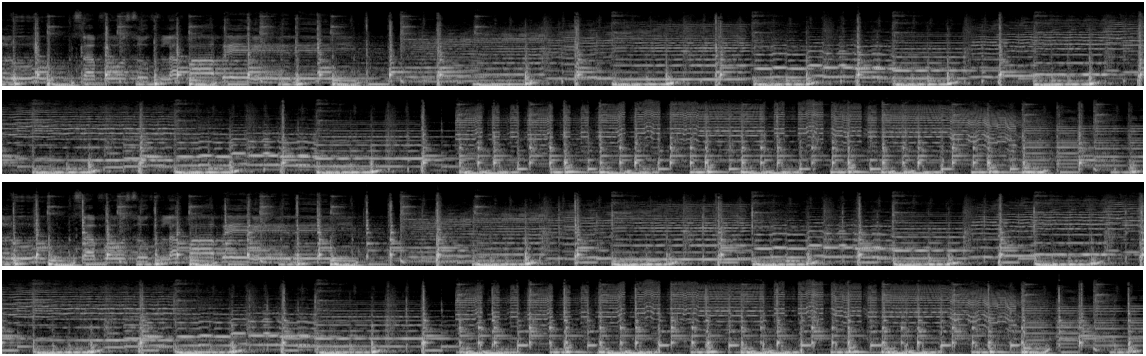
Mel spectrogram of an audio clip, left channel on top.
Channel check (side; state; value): both; normal; correlation 0.43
